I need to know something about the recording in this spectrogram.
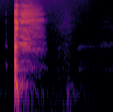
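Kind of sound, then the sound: human body sound, cough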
